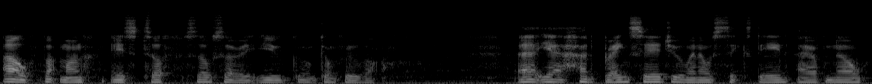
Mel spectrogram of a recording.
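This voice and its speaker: A man's voice: lowish voice, flat delivery, a little slow, fairly bright tone, a little hiss or hum. A man with a Glasgow accent hosting a live watch-along stream from a room at home, chatting casually with viewers in a rambling way with many fillers. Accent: Glaswegian. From Scotland.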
